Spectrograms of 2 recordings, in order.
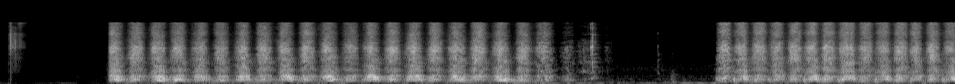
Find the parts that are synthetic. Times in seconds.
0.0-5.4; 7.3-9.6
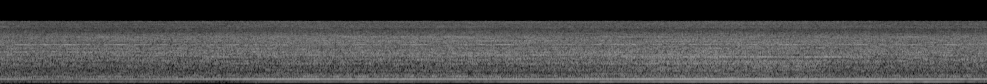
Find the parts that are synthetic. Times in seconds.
none

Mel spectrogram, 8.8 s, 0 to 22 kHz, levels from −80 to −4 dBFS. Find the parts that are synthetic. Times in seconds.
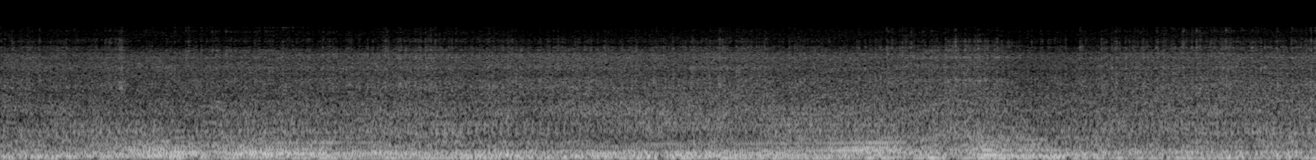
0.0-1.8; 2.9-8.8

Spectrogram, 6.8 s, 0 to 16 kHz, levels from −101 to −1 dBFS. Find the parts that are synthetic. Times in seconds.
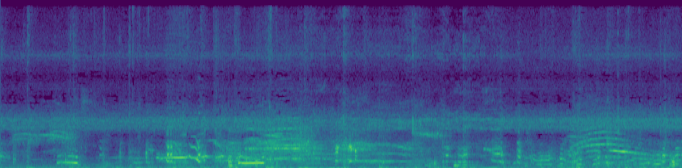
2.9-5.0

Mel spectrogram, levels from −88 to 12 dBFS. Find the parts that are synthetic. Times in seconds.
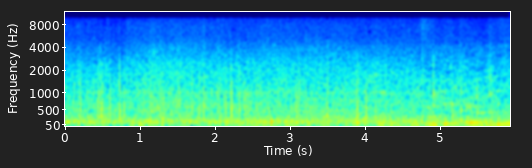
4.7-5.9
